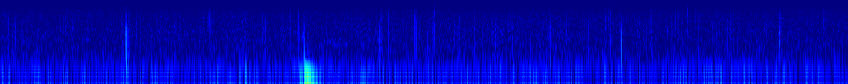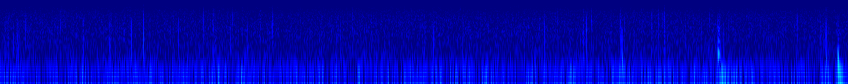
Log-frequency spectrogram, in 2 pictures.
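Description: Surface noise of an old optical film soundtrack: a steady hiss with scattered crackles and pops, the loudest a low pop about one and a half seconds in.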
